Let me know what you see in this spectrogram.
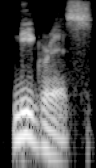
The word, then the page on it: Negress: American English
